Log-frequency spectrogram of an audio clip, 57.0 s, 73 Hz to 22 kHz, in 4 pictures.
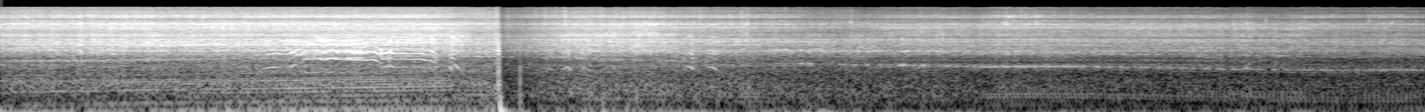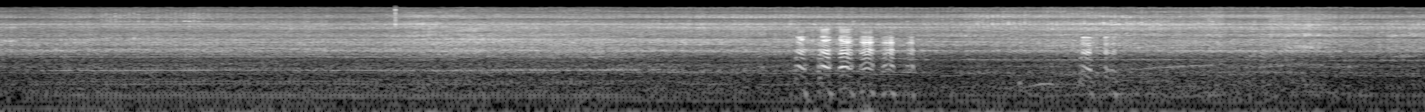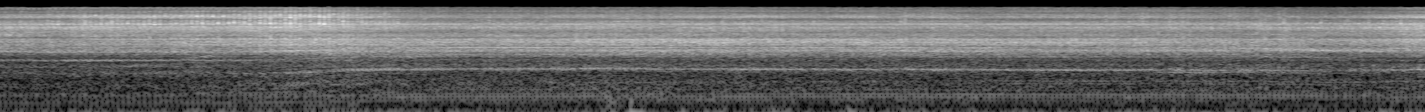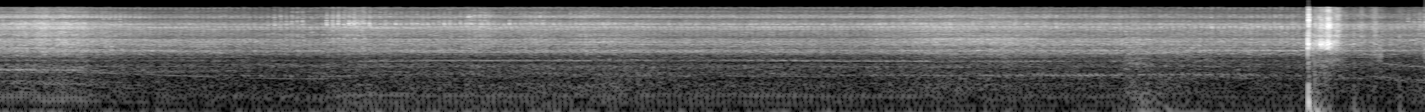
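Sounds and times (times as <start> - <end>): go-kart engine running: 0.0 - 57.0
sharp knock: 55.8 - 56.6.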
